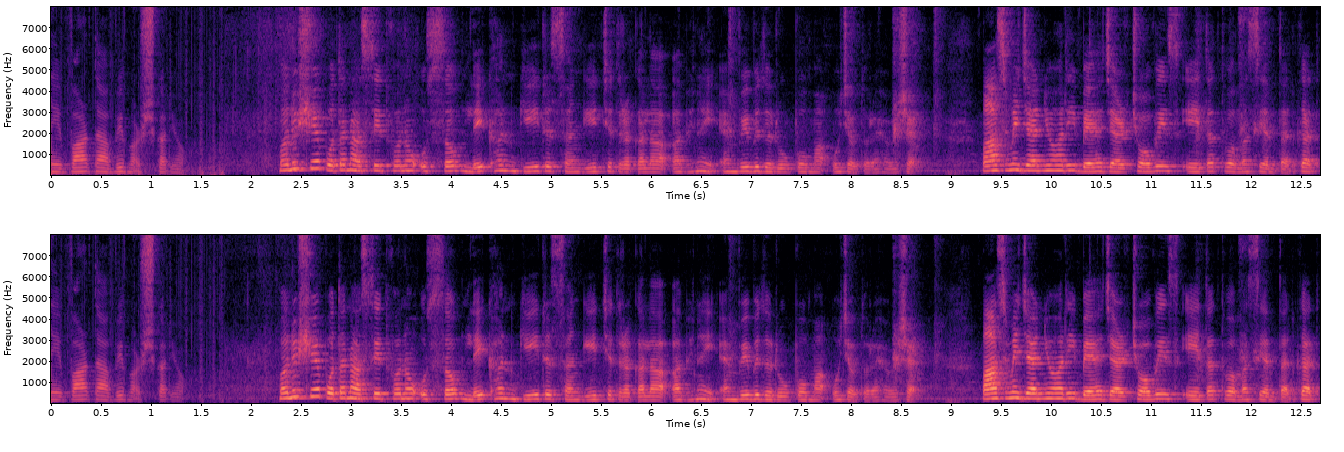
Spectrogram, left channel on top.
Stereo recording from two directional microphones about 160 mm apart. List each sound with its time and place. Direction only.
0.0 s a woman's voice: centre (ahead or behind)
2.2 s speech: 25° left (ahead or behind)
9.3 s speech: 35° left (ahead or behind)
